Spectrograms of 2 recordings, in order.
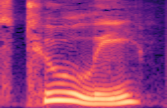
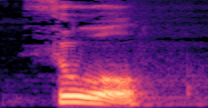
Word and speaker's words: Thule: It's Thule, but it's spelled T-H-U-L-E. – Thule. – No, it's Thule. It's Swedish.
